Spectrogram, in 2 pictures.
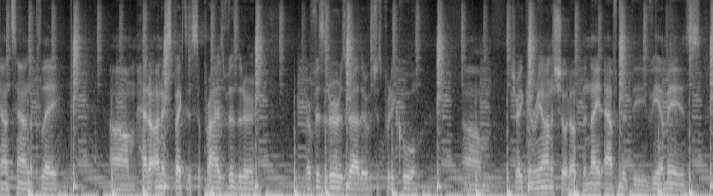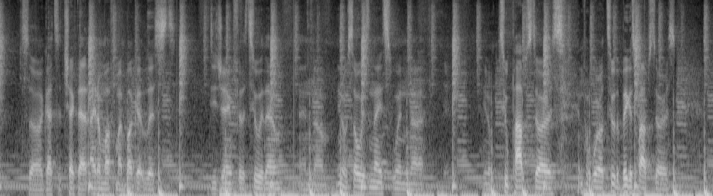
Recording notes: Originally broadcast live on September 12, 2016 from the storefront of The Late Late Bar on Houston Street in New York City.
